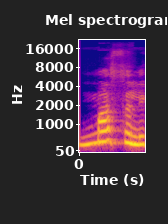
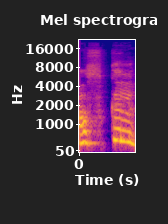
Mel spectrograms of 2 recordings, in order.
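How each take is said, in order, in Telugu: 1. s తర్వాత 'k' శబ్దం ఉండదు. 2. s తర్వాత 'k' శబ్దం ఉంటుంది. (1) "ఇక్కడ సి లేదన్నట్టుగా మనం పలకాలి" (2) "ఇది మస్కిల్ కాదు"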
